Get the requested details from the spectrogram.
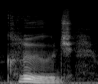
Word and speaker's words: kludge: What we do know is that speakers of American English have agreed to disregard it in pronunciation, making the vowel pronunciation of kludge reflective of the pronunciation of the German word klug, K-L-U-G.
